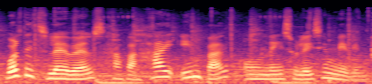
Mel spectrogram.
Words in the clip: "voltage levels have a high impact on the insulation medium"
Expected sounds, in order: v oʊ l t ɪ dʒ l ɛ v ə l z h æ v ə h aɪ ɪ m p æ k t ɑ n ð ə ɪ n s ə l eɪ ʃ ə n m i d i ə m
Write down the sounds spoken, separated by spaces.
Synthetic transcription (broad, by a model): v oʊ l t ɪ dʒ l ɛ b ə l s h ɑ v ə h aɪ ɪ m p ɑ k t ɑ n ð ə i n s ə l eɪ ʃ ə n m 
